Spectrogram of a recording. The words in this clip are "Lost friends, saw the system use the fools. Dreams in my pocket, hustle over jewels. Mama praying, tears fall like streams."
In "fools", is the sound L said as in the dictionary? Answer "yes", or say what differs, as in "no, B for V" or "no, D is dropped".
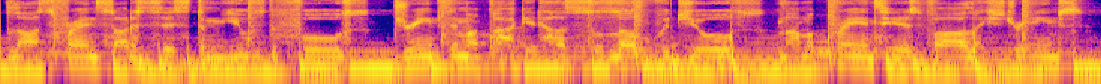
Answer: yes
